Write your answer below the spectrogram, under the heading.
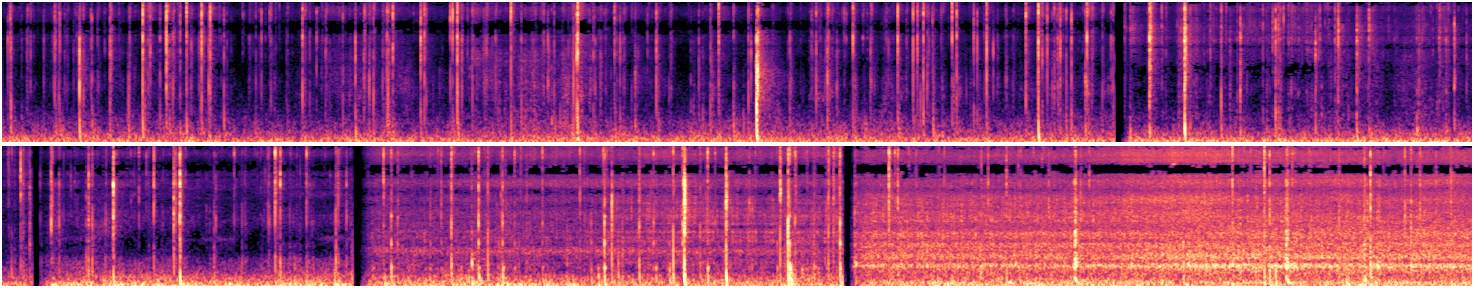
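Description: Wood campfire crackling and popping, with sharp snaps throughout. In the last third a louder, steady rushing sound joins in as a Kelly Kettle burns hard, flames shooting out of its chimney.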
